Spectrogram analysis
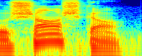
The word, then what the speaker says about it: Shashka: So, it Okay, so it's not an S sound, it's a sh sound. Okay, so shashka.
